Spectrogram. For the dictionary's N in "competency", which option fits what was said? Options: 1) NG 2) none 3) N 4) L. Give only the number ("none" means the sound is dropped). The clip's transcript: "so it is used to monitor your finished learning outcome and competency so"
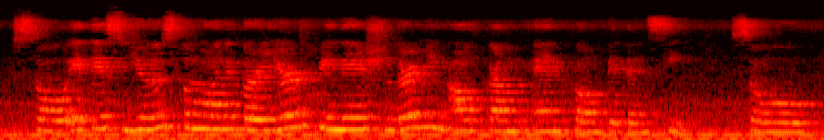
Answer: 3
